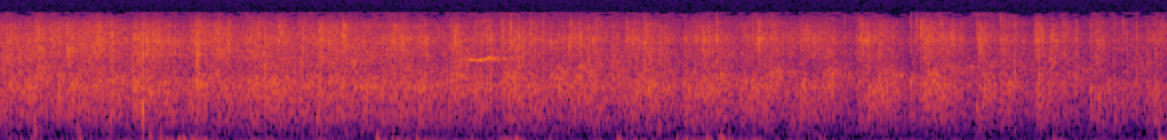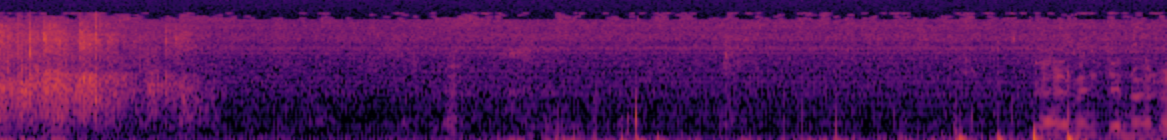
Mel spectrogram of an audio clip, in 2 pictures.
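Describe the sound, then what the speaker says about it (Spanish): Audience applause for four speakers at a livestock and environment conference, a loud wash of clapping that cuts off abruptly, followed by quiet room noise and a few handling thumps. "Fuerte el aplauso para los cuatro."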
